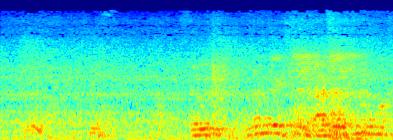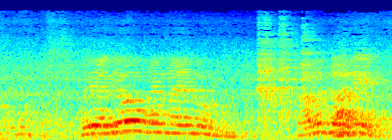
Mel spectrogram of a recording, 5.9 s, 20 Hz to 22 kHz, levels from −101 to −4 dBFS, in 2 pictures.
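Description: From 0.36 to 0.44 s, about 70 ms of lost LE Audio frames (longest run around 40 ms), and 40 ms more at 2.71 s, are concealed by replaying the last spectrum with random signs. The sound smears into noise instead of cutting to silence like a plain dropout.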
